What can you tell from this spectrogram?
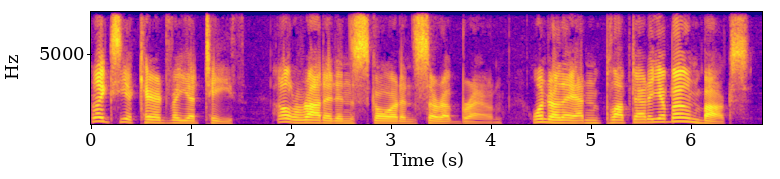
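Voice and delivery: high, loud indignant hag; indignant crone. A narrator's reading. Marta scolding the ghost, high indignant crone voice. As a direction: puff up and scold. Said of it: "puffed up indignantly".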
